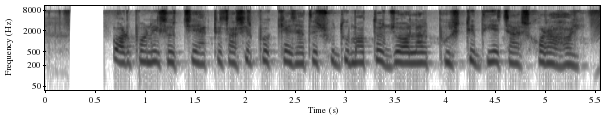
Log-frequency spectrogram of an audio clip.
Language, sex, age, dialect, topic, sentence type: Bengali, male, 25-30, Northern/Varendri, agriculture, statement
